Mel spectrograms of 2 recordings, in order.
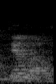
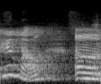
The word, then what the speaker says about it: Dan Lau: Literally in the notes it says Dan like Ann. I'm sorry, what else would Dan rhyme with? Okay. Oh, and Lau slant rhymes with owl.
